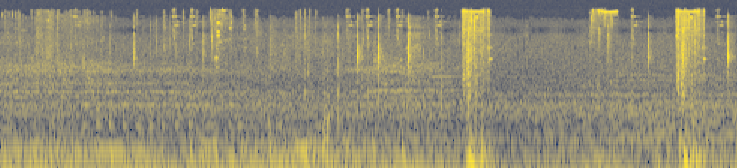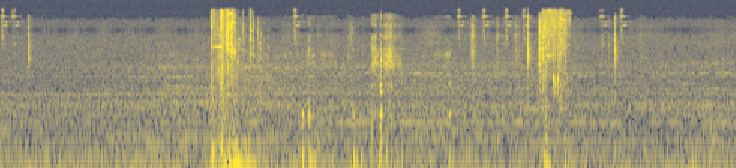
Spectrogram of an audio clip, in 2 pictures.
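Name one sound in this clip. Short electronic menu clicks and swooshes sound now and then.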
